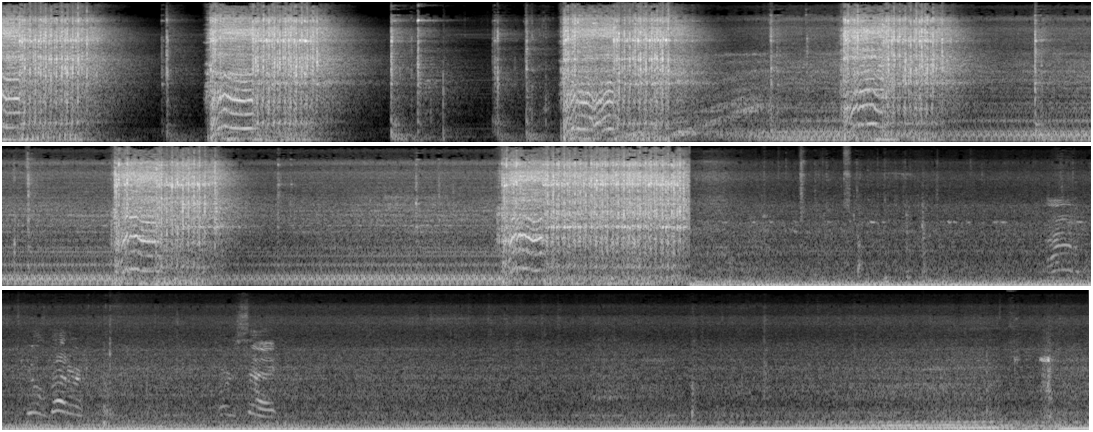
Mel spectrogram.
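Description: Impact wrench on a truck wheel's lug nuts, run in several short bursts of about a second, each starting with a rising whine. About eighteen seconds in, this gives way to the steady low rumble of the truck's diesel engine running.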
